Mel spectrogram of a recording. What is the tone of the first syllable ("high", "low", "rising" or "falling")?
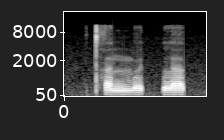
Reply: low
